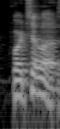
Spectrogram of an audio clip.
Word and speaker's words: Portillo's: Portillo's is Chicago food. You pronounce the L's. Thank you, Stephen Z. Portillo's.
